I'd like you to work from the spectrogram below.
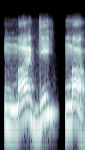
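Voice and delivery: MAGMA broken into ma-gui-ma, each piece drawn out; syllable by syllable. Shown as a demonstration. Teacher checking for digraphs, syllable by syllable. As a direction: say Magma slowly with every letter sounded. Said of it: "Falo todas as letras?".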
